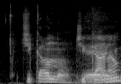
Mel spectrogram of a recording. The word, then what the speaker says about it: Chicano: Explain what I believe it's pronounced Chicano. Chicano.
